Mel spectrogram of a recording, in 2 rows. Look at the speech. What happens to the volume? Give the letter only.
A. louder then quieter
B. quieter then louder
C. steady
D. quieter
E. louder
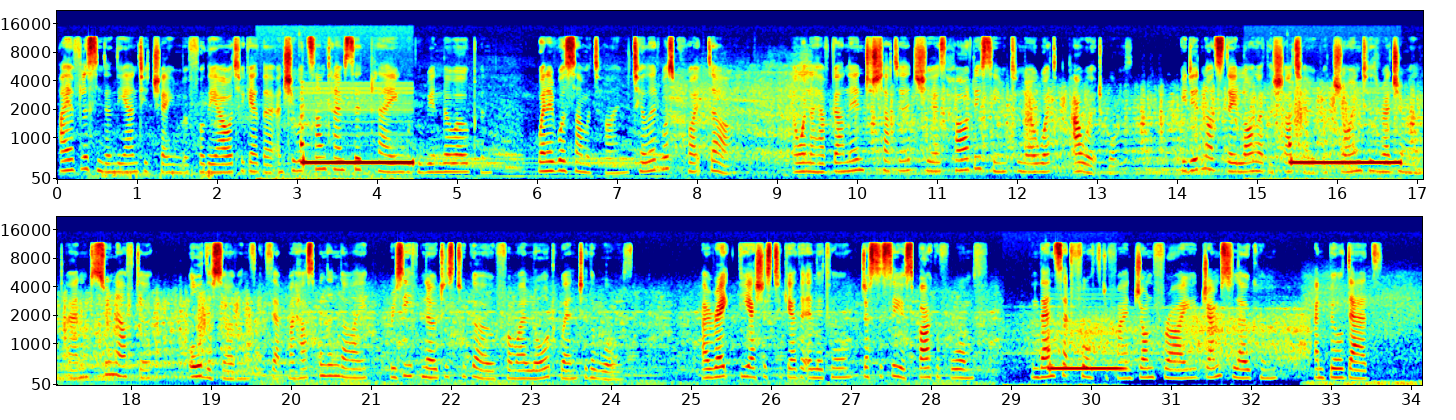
C.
